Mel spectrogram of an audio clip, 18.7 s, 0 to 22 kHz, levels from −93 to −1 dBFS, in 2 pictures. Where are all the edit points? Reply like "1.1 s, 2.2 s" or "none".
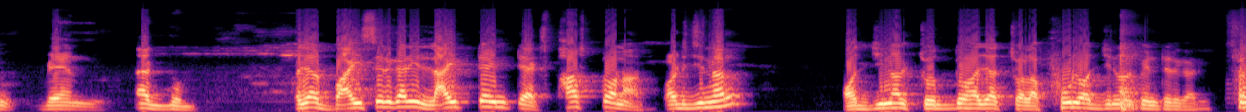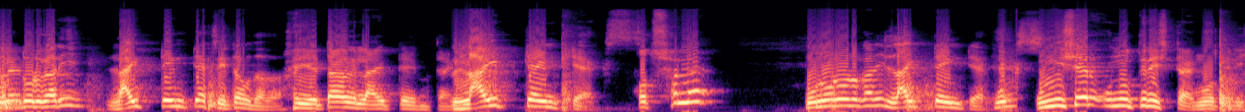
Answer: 2.2 s, 9.2 s, 12.6 s, 16.9 s

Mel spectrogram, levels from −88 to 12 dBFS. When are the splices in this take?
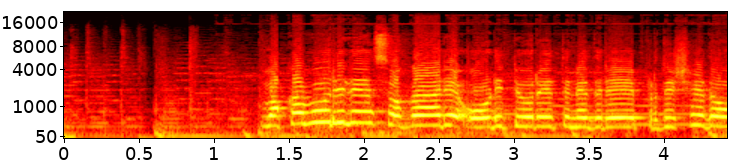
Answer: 1.0 s

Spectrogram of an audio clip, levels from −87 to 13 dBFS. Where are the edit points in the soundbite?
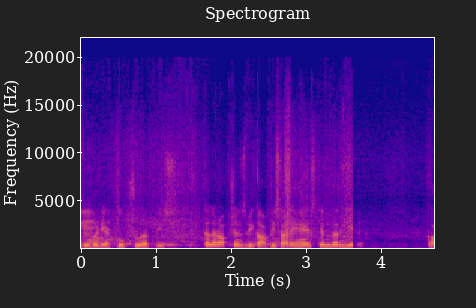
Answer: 3.7 s

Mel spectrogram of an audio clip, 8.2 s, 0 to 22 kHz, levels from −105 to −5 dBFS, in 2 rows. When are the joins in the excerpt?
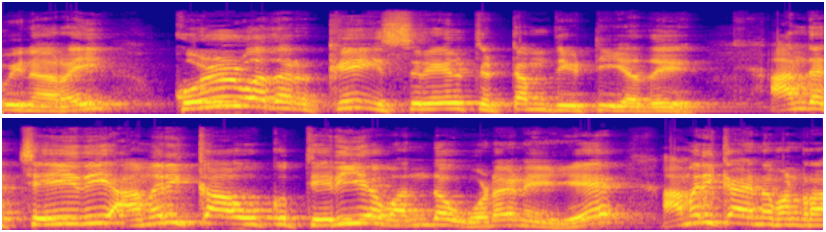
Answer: none

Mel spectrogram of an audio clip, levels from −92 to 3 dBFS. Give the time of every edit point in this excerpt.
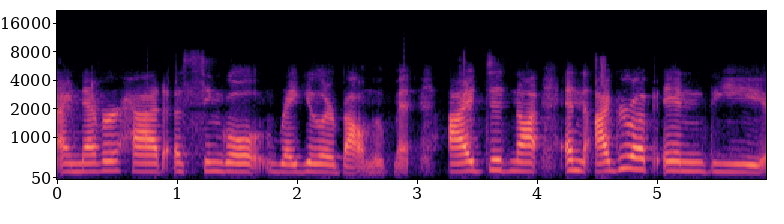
none

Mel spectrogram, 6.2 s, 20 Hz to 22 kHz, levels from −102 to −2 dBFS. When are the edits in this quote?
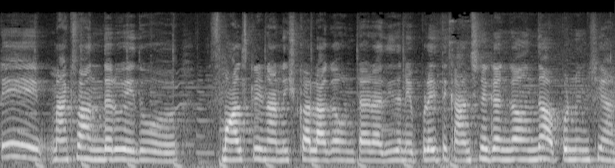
none

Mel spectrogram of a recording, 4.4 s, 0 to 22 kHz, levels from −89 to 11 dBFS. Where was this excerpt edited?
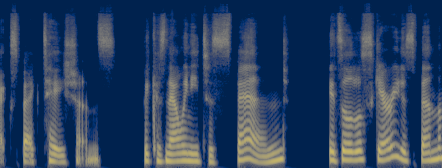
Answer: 3.1 s

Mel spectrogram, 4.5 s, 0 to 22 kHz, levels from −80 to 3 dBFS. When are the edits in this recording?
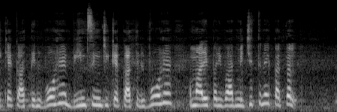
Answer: none

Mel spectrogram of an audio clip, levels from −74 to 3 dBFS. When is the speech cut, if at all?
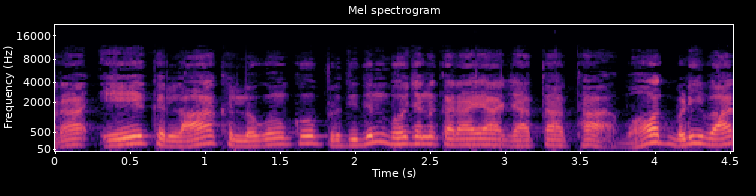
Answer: none

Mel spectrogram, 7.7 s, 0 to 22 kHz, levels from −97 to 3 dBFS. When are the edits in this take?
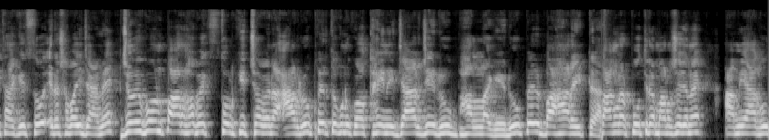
1.2 s, 6.0 s

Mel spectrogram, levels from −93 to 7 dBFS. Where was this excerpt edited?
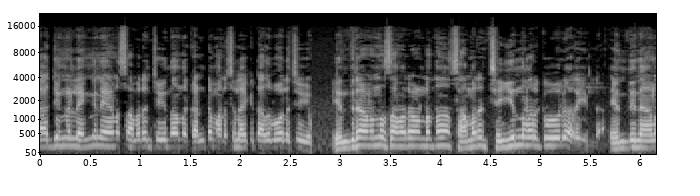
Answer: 2.7 s

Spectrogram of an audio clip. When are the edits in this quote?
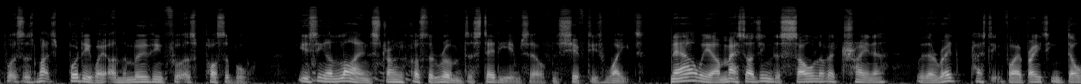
6.7 s

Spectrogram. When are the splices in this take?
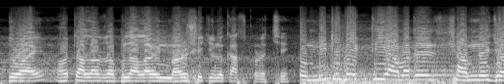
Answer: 2.9 s

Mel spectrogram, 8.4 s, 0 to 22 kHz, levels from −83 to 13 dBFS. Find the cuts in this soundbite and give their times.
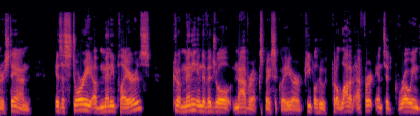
6.1 s

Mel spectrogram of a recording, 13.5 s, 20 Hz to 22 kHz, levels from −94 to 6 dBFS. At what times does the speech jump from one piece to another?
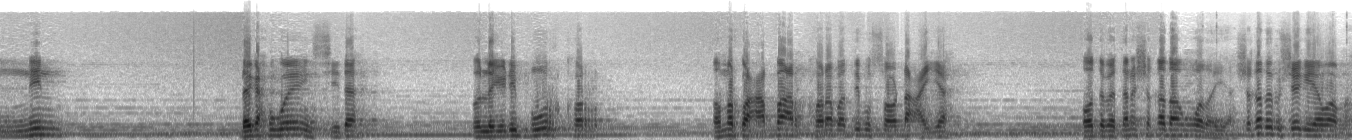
1.0 s, 2.4 s

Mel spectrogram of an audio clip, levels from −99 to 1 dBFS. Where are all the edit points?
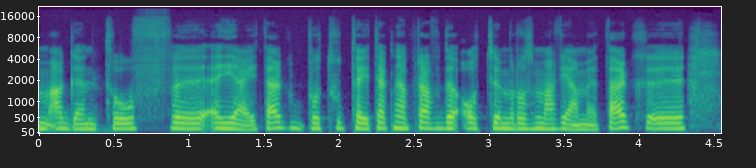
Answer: none

